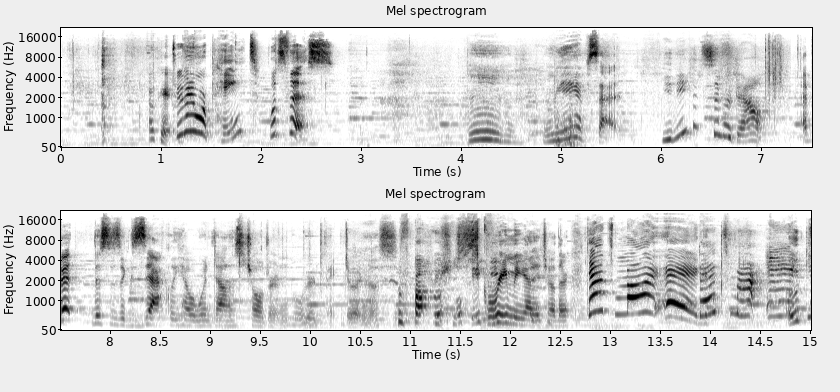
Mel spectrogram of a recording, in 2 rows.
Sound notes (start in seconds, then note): 4.2 groans; 11.5 laughs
